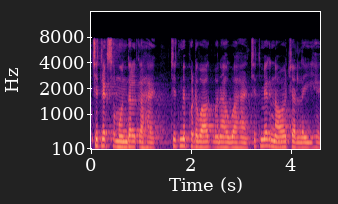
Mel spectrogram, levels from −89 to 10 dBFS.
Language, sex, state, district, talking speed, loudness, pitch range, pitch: Hindi, male, Madhya Pradesh, Dhar, 220 wpm, -17 LUFS, 135-160 Hz, 140 Hz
